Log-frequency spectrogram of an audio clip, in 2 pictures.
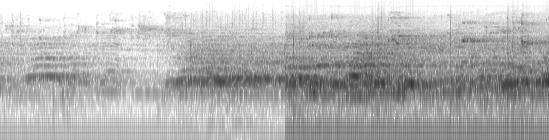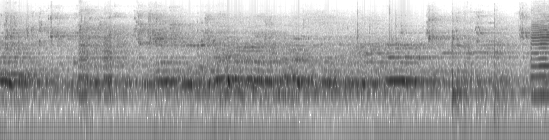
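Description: Basketball game sound in a large hall: a ball bouncing on the hardwood court, with players' and spectators' voices. It gets louder about two to three seconds in, where the clip changes.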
